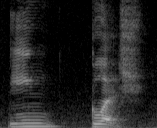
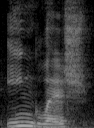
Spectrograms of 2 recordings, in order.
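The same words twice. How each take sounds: First: "English" split into two beats, with a gap; syllable by syllable. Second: Said in the usual way. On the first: Shown as a demonstration. Teacher showing two syllables in a word, split syllable by syllable. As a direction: break "English" apart as Eng, then lish. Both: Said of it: "that's two syllables".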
